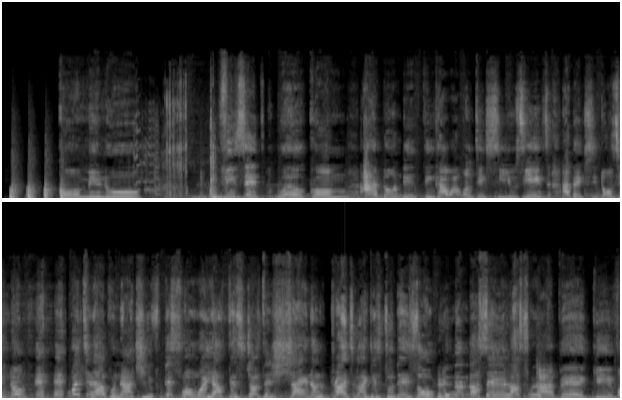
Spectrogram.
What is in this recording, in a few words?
RADIO AD PIDGIN VERSION; LINKAGE ASSURANCE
